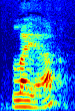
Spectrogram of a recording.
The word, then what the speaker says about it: Leah: My name is pronounced Leah, like Princess Leia.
